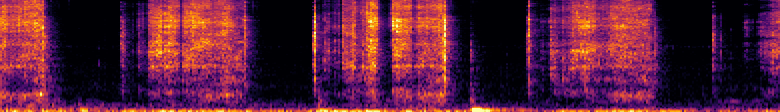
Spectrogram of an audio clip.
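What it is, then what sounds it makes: Raw carrot being peeled. A red-handled peeler with a metal blade scrapes repeated strips off a single whole raw orange carrot, solid and about hand length, held over a wooden table piled with shavings. Each stroke gives a bright, hissy rasp, with short quiet gaps and faint low thumps between strokes.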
